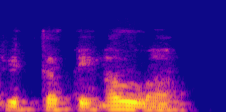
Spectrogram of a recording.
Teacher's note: Like leave the word Allah full and heavy lam.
